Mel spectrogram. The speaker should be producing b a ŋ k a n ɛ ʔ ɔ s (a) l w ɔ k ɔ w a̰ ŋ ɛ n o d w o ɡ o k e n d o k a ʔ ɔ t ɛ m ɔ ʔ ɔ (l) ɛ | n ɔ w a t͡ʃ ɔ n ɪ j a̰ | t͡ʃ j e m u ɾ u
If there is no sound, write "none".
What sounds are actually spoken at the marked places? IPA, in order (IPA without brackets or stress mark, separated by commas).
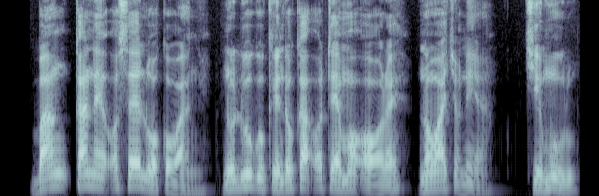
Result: ɛ, ɾ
